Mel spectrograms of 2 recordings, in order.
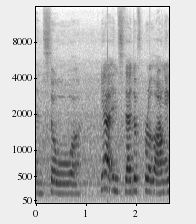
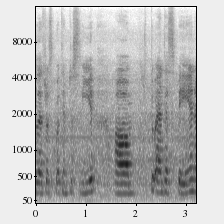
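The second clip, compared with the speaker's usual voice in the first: ordinary delivery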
